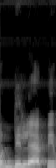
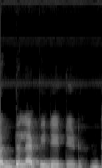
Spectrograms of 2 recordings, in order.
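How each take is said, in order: First: डिलैपी with an "ee"-coloured first syllable; mispronounced dilapidated. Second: Dilapidated starting with a short "duh"; correct pronunciation. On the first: Teacher warning learners off a misreading, wrongly sounded डिलैपी. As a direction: say the faulty डिलैपी, first vowel fully sounded. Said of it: "इसको डिलैपी मत पढ़िएगा". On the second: Teacher modelling for learners, slow dilapidated with "duh" first. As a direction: model dilapidated slowly, first vowel reduced to "uh". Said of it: "अ की यू एच की sound देगा". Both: Shown as a demonstration.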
